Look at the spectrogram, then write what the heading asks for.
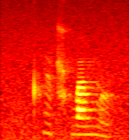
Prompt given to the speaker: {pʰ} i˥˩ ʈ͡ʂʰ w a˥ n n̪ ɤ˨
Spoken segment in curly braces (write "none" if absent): pʰ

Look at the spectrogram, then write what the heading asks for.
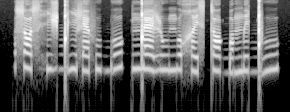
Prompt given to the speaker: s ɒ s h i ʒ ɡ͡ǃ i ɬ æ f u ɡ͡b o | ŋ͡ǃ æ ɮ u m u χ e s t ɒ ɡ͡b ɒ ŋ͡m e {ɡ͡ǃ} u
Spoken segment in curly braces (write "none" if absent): ɡ͡ǃ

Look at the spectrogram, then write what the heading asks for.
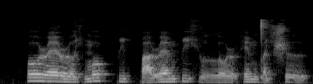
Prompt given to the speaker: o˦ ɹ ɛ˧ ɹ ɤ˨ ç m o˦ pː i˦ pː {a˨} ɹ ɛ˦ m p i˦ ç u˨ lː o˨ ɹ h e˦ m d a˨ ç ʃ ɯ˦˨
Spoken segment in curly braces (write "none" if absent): a˨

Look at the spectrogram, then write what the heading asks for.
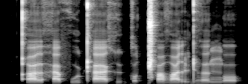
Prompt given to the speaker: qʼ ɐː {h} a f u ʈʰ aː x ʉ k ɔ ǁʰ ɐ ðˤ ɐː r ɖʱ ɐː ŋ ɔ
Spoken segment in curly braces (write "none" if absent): h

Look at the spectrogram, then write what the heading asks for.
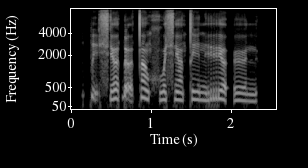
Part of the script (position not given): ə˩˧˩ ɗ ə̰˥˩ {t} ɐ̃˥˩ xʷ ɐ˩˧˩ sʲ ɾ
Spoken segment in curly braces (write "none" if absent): t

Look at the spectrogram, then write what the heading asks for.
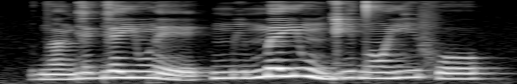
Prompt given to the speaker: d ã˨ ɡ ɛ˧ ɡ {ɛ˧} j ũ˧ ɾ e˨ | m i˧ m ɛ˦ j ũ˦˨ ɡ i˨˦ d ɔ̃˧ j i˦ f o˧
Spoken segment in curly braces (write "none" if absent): ɛ˦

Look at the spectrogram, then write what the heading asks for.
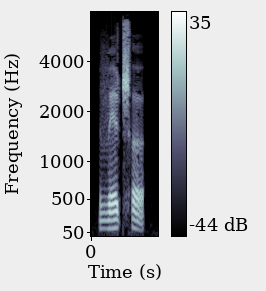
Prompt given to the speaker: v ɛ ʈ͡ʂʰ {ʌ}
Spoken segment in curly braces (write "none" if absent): ʌ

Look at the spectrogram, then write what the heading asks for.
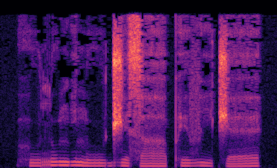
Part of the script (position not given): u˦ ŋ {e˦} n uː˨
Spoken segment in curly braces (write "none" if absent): i˦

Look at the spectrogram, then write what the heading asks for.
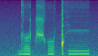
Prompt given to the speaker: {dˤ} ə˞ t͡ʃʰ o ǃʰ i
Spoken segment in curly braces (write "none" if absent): ɖ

